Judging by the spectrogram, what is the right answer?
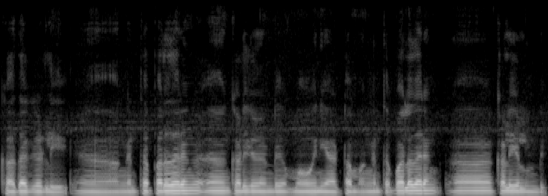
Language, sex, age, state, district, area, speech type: Malayalam, female, 18-30, Kerala, Wayanad, rural, spontaneous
